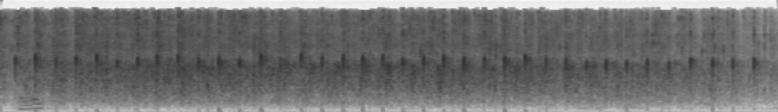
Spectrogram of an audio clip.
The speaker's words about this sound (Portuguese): vamos aproveitar para festejar o sucesso de muito trabalho, criatividade e capacidade de todos, a capacidade de todos os colaboradores, para quem vos peço uma salva de palmas aos meus colaboradores.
